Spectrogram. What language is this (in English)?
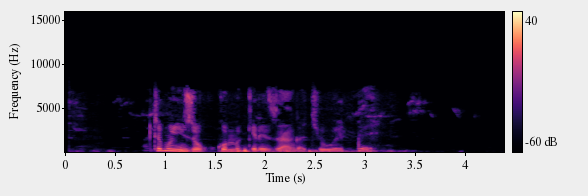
Ganda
